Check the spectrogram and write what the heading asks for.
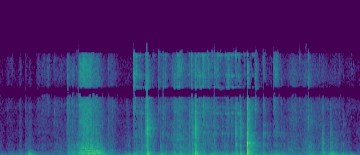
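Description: Handling sounds from a person at a front door: a rustle about one and a half seconds in, then three sharp clicks about a second apart, the last one loudest.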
